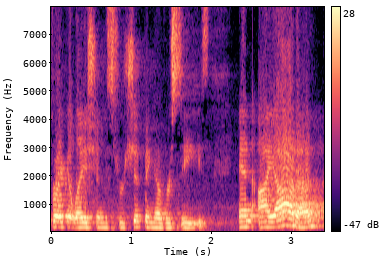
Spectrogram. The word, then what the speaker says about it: IATA: And IATA, that's the pronunciation of the acronym, is the most common.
